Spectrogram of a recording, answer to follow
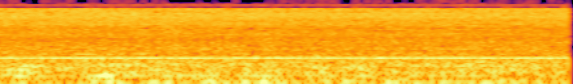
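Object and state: Nothing is struck.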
